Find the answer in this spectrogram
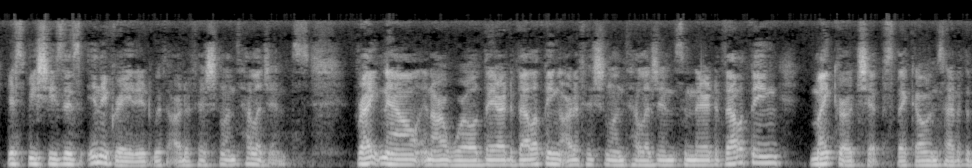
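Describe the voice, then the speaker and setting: A friendly man from the United States asks his question earnestly, tripping over a word here and there. His mid-pitched voice has a husky edge. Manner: friendly, earnest, slightly halting. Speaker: caller asking a question.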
